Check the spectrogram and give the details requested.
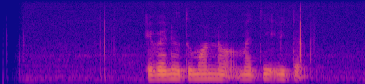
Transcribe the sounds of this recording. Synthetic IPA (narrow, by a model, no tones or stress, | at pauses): eʋæniut̪umanːə̰mæt̪iʔiʈə̰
